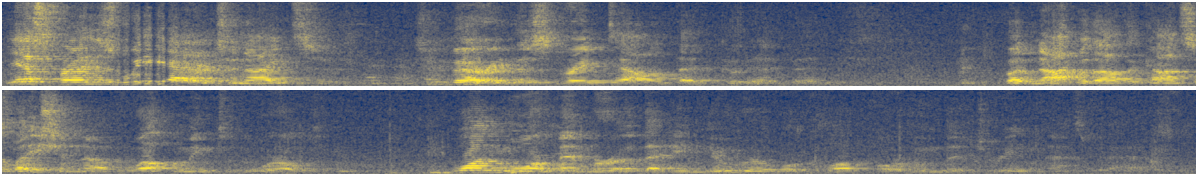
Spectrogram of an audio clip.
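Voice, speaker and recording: A man's voice: medium pitch, animated, normal speed, natural voice. Echoey, pompous, mocking orator, played by a man. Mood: mock-solemn, scornful. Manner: grandiloquent, declamatory. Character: pompous, florid, mocking orator giving a toast. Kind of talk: theatrical monologue. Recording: very echoey hall from far off, faint noise.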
